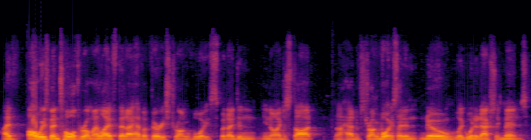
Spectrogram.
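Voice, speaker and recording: A man co-hosting a podcast, talking earnestly in a casual spiritual chat, rambling a little and getting animated as he tells stories. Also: low voice, fairly quick, few pauses. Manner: earnest, rambling, gets animated when telling a story. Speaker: podcast co-host.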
